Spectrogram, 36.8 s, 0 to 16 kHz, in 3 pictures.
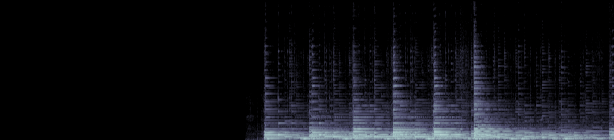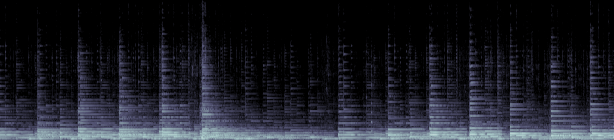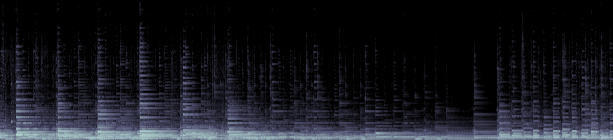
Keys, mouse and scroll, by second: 2.9-5.1 middle drag, 6.3 c, 11.5 Tab, 12.3 Tab, 15.0 Tab, 16.4 z, 17.4-21.0 middle drag, 19.2 Tab, 20.8 Tab, 24.7 Tab, 25.3 Tab, 26.4 z, 28.0 c.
